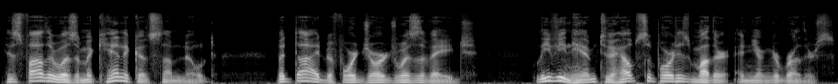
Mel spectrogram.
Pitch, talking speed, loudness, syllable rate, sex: 105 Hz, 180 wpm, -19 LUFS, 5.2 syllables/s, male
